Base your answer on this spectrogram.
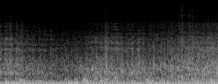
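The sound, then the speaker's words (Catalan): A train passes through a railway station with a continuous heavy, deep rumble and faint rattling. The level stays steady and loud across the whole stretch, with no voices. “Un tren passa per l'estació de Sant Andreu Arenal.”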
